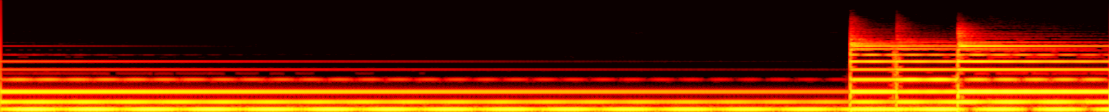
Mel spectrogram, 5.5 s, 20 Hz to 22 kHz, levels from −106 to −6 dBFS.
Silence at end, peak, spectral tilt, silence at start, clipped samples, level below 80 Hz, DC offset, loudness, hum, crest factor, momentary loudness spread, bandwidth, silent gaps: 0 s; -12 dBFS; -7 dB/octave; 0 s; under 0.1%; -58 dBFS; under 0.1%; -28 LUFS; none; 14 dB; 8 LU; 6.8 kHz; none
